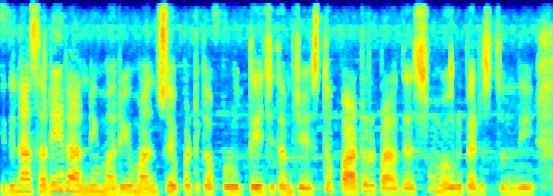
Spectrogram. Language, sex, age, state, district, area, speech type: Telugu, female, 18-30, Andhra Pradesh, Nellore, rural, spontaneous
